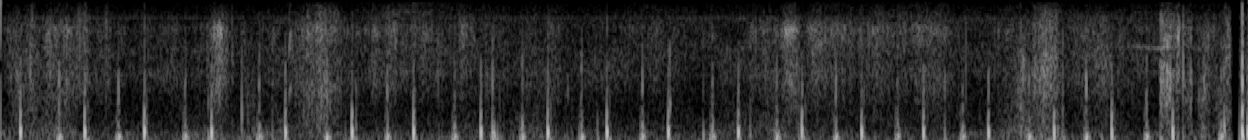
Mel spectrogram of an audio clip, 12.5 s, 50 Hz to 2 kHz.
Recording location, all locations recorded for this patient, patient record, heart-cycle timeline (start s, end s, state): tricuspid valve (TV)
aortic valve (AV)+pulmonary valve (PV)+tricuspid valve (TV)+mitral valve (MV)
#Age: Child
#Sex: Male
#Height: 95.0 cm
#Weight: 14.4 kg
#Pregnancy status: False
#Murmur: Absent
#Murmur locations: nan
#Most audible location: nan
#Systolic murmur timing: nan
#Systolic murmur shape: nan
#Systolic murmur grading: nan
#Systolic murmur pitch: nan
#Systolic murmur quality: nan
#Diastolic murmur timing: nan
#Diastolic murmur shape: nan
#Diastolic murmur grading: nan
#Diastolic murmur pitch: nan
#Diastolic murmur quality: nan
#Outcome: Normal
#Campaign: 2015 screening campaign
0.00	0.53	unannotated
0.53	0.68	S1
0.68	0.80	systole
0.80	0.94	S2
0.94	1.14	diastole
1.14	1.28	S1
1.28	1.40	systole
1.40	1.54	S2
1.54	1.80	diastole
1.80	1.94	S1
1.94	2.06	systole
2.06	2.22	S2
2.22	2.50	diastole
2.50	2.68	S1
2.68	2.80	systole
2.80	2.94	S2
2.94	3.18	diastole
3.18	3.34	S1
3.34	3.48	systole
3.48	3.62	S2
3.62	3.82	diastole
3.82	3.98	S1
3.98	4.08	systole
4.08	4.22	S2
4.22	4.48	diastole
4.48	4.62	S1
4.62	4.76	systole
4.76	4.90	S2
4.90	5.18	diastole
5.18	5.30	S1
5.30	5.40	systole
5.40	5.54	S2
5.54	5.76	diastole
5.76	5.90	S1
5.90	6.02	systole
6.02	6.16	S2
6.16	6.38	diastole
6.38	6.50	S1
6.50	6.64	systole
6.64	6.78	S2
6.78	7.07	diastole
7.07	7.20	S1
7.20	7.34	systole
7.34	7.48	S2
7.48	7.71	diastole
7.71	7.88	S1
7.88	7.97	systole
7.97	8.10	S2
8.10	8.29	diastole
8.29	8.44	S1
8.44	8.56	systole
8.56	8.68	S2
8.68	8.94	diastole
8.94	9.04	S1
9.04	9.18	systole
9.18	9.32	S2
9.32	9.58	diastole
9.58	9.70	S1
9.70	12.48	unannotated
